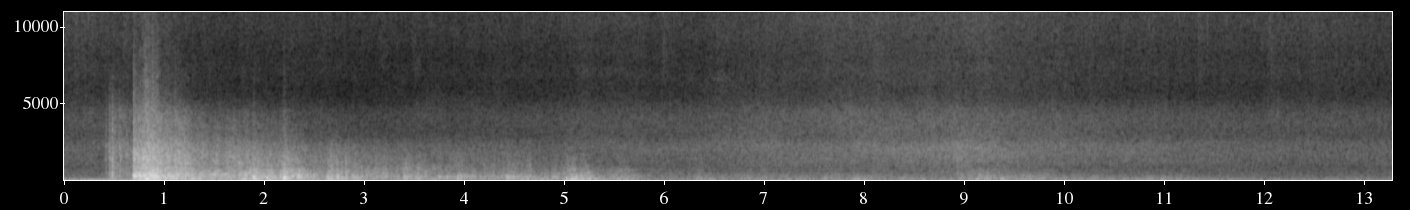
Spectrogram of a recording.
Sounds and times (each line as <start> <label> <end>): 0.0 Thunderstorm 13.2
